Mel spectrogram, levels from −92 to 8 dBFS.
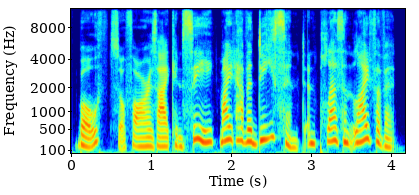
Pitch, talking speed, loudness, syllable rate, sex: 210 Hz, 230 wpm, -17 LUFS, 4.6 syllables/s, female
